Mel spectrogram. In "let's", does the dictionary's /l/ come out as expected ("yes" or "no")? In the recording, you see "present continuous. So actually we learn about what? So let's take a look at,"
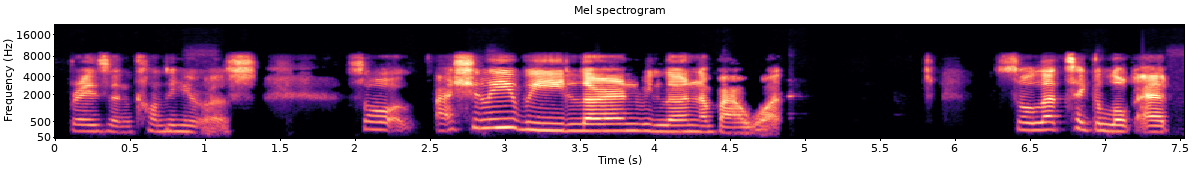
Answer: yes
